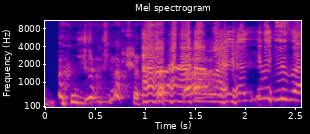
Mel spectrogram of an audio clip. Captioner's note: laughter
